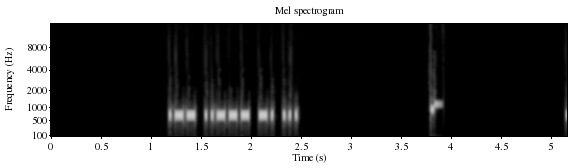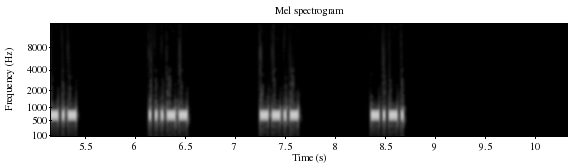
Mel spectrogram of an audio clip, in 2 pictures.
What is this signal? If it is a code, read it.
Morse code, heard as a keyed tone, about 38 wpm, spaced as for 17 wpm, 700 Hz. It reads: W2NS K3QC
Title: USA Call Signs - 8x Character Spacing - 40wpm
